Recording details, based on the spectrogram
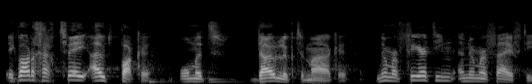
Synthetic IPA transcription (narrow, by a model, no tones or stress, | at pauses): ʔɪkʋawdəχraːχtʋejʔœɥtpɑkə̰ | ɔmɦət | dœɥdələktʰəma̰ːkə̰ | nɵməɹv̥ɪːɹtinɛnːɵməɹv̥ɛjfti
